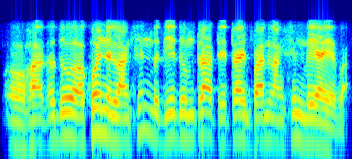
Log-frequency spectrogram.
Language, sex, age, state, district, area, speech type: Manipuri, male, 30-45, Manipur, Kangpokpi, urban, conversation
